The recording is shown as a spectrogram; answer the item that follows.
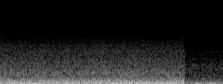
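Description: Wind and tyre noise inside the cabin of a Jaguar I-Pace electric SUV driving at about 208 km/h, its limited top speed: a steady, loud rush heavy in the low end. Near the end it drops suddenly to a quieter level.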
